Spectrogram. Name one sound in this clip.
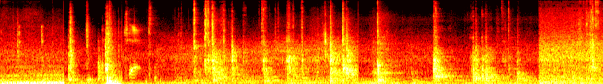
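Metal clanks and knocks as a fuel nozzle is handled.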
